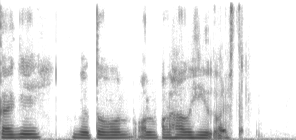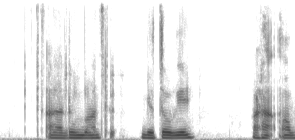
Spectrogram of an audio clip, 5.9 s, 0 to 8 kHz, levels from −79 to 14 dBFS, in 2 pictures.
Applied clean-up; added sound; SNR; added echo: neural diffusion model UNIVERSE++.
